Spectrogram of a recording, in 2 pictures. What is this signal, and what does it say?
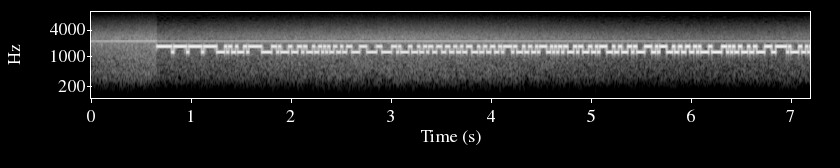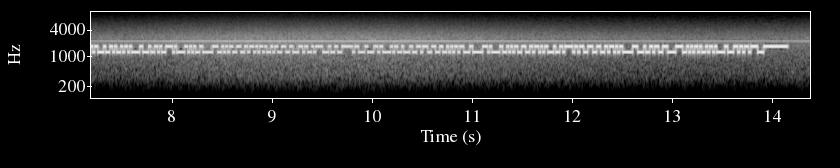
RTTY (50 baud, 450 Hz shift), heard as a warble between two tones, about 1500 Hz centre, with radio static and a steady whistle near 2280 Hz. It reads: TEN SLOTTE WIL IK GRAAG NOG IETS OVER DE BESTRIJDING VAN PIRATERIJ KWIJT WORDEN.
